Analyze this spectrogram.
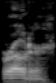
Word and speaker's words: Roetter: going thing I guess nobody knows but it's rotor rotor that's what I thought yeah I like but then people just started saying rotor and broke like so bro bro enter yeah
